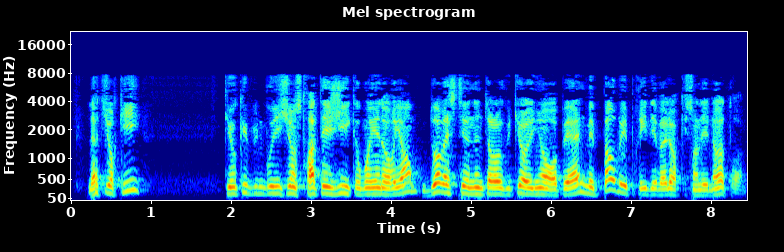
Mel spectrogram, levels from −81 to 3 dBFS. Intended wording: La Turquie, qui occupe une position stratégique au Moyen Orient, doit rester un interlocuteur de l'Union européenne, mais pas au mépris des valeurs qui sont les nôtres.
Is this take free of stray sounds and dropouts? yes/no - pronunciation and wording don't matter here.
yes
